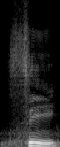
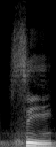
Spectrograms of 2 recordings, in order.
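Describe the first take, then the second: No difference in how they are said.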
